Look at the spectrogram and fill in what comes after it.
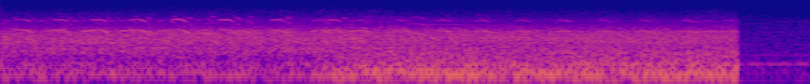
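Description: A bird calling over and over in a quick run of short, bent notes, about four a second, with wind rumbling on the microphone; both cut off suddenly near the end.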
